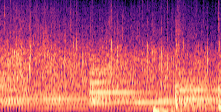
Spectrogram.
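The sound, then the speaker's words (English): A church audience claps together as a clap offering, steady applause over sustained keyboard tones. “And if that's your desire, let's just seal that with a clap offering and say, Lord, we give our hearts to you.”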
